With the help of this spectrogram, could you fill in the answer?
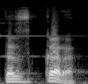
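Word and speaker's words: تذكرة: Usually in Masri, the people pronounce it Tazkara, without the tongue out.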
